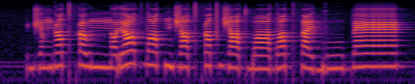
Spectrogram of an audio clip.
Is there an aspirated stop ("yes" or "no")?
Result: no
